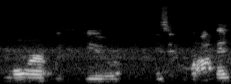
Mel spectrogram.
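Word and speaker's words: Rabin: Is it Robin? It's pronounced Robin. Robin, but it's spelled R A B I N. So, it's spelled Raven. No, the A makes the same sound as the first syllable in amazing.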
